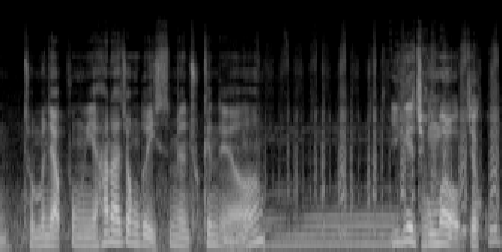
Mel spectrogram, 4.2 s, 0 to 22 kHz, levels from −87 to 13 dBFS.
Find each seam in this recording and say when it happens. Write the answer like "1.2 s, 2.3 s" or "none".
2.4 s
